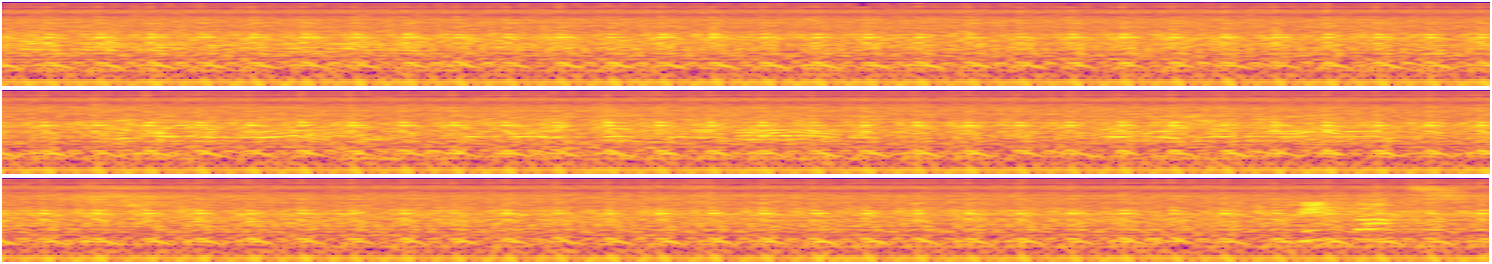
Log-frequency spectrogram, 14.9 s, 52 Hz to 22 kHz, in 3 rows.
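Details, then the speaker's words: BMW F11 535xd twin-turbo six-cylinder diesel, failed engine: a rough idle with a steady, fast knock about three beats a second underneath; owner says cylinder number three is knocking, a worn rod bearing. "he told me yeah I have a problem with the cylinder number three and I asked him yes can you tell me what's the problem and he said I have some knocking issues"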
